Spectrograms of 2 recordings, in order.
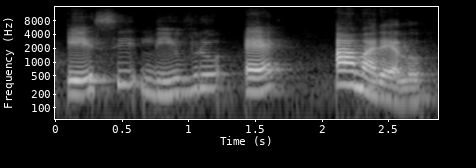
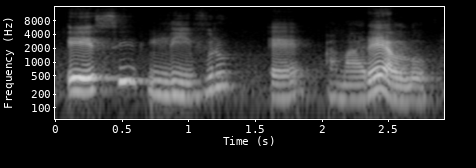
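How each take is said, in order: First: Amarelo is stressed on a syllable other than re. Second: Amarelo is stressed on the syllable re. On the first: The speaker calls it wrong. "eu forcei uma acentuação tônica da palavra amarelo" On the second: The speaker calls it right. "o acento tônico dela é na sílaba ré"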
